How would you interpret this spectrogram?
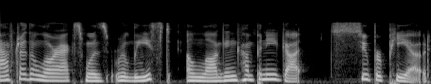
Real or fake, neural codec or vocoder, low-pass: real; none; 7.2 kHz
